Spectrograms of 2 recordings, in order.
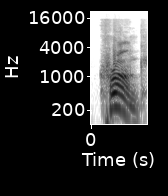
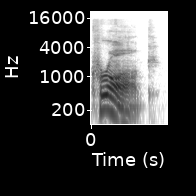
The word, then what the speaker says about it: crunk: Crunk, not cronk, not cronk, crunk, as in getting crunked.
